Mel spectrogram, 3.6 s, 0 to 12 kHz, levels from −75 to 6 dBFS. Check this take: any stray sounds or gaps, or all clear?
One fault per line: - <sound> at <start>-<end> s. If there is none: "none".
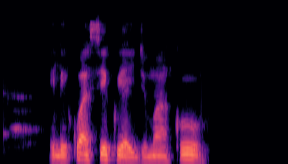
none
